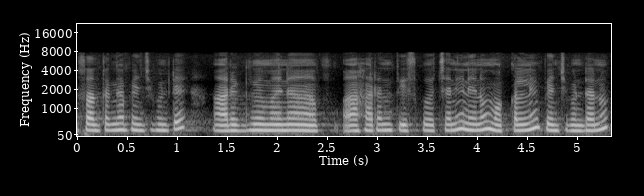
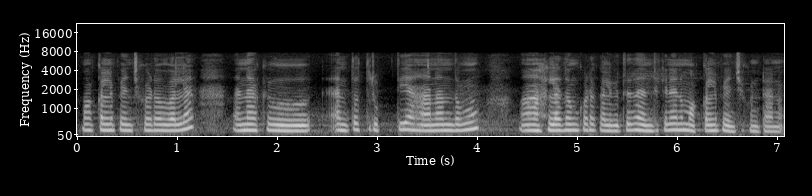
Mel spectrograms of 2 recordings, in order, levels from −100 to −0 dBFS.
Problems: low volume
